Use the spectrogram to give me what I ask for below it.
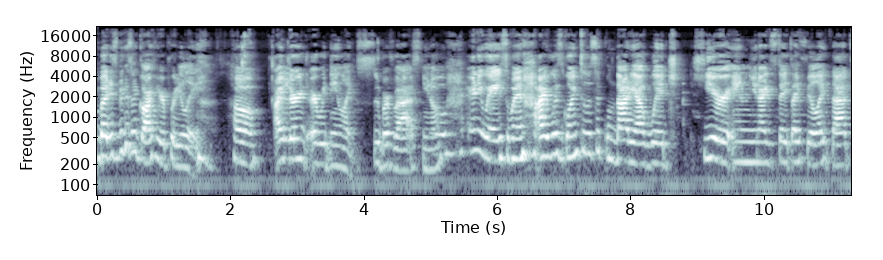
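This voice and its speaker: A woman with a slight Mexican accent, fairly high in pitch, at a moderate pace with ordinary pitch variation, amid audible room echo and noticeable background noise. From Mexico. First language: Spanish. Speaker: YouTuber. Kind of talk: casual chat. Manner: casual, filler-heavy.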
